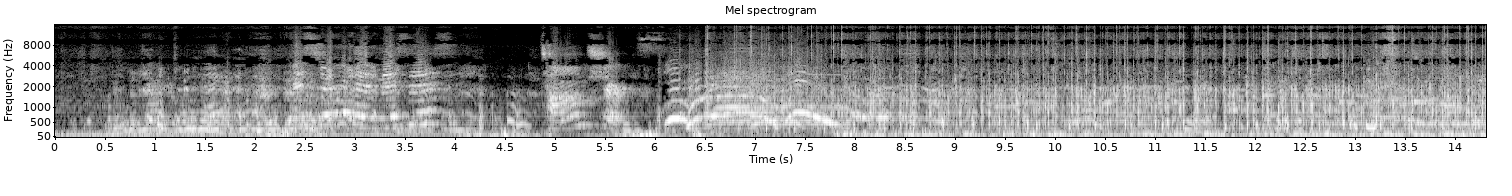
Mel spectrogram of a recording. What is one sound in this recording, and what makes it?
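A crowd of guests cheers and whoops outdoors.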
